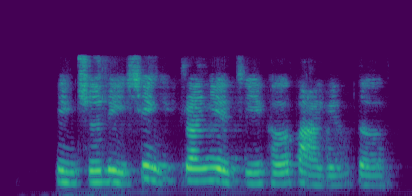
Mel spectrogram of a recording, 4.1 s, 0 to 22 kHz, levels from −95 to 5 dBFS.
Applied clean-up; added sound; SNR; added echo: neural mask model DeepFilterNet 3.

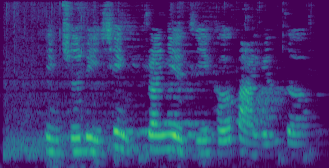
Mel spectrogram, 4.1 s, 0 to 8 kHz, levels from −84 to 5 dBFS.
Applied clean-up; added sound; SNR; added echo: classical method WPE with log-MMSE.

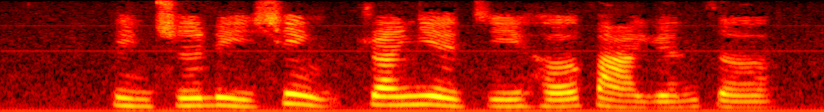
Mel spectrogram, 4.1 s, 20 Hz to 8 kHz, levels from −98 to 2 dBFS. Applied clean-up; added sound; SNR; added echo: none; none; none; none.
